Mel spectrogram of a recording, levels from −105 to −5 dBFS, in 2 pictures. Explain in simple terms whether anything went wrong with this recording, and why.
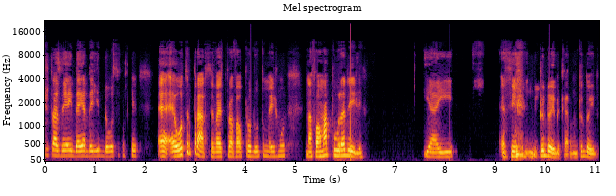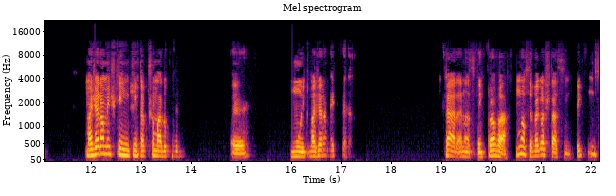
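The speech has small clicks or skips at 4.11, 6.10, 8.09, 10.07, 12.07 and 16.01 seconds. This is overlap between stream segments. The audio arrives in 2-second pieces, and at some joins a sliver of about 23 to 37 milliseconds is cut away. Unlike a dropout, there's no silent gap. The sound simply jumps ahead, and the steady two-second spacing gives it away.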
